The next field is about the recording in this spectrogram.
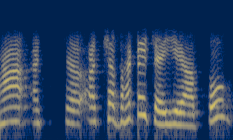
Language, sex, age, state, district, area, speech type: Hindi, female, 30-45, Madhya Pradesh, Hoshangabad, rural, conversation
